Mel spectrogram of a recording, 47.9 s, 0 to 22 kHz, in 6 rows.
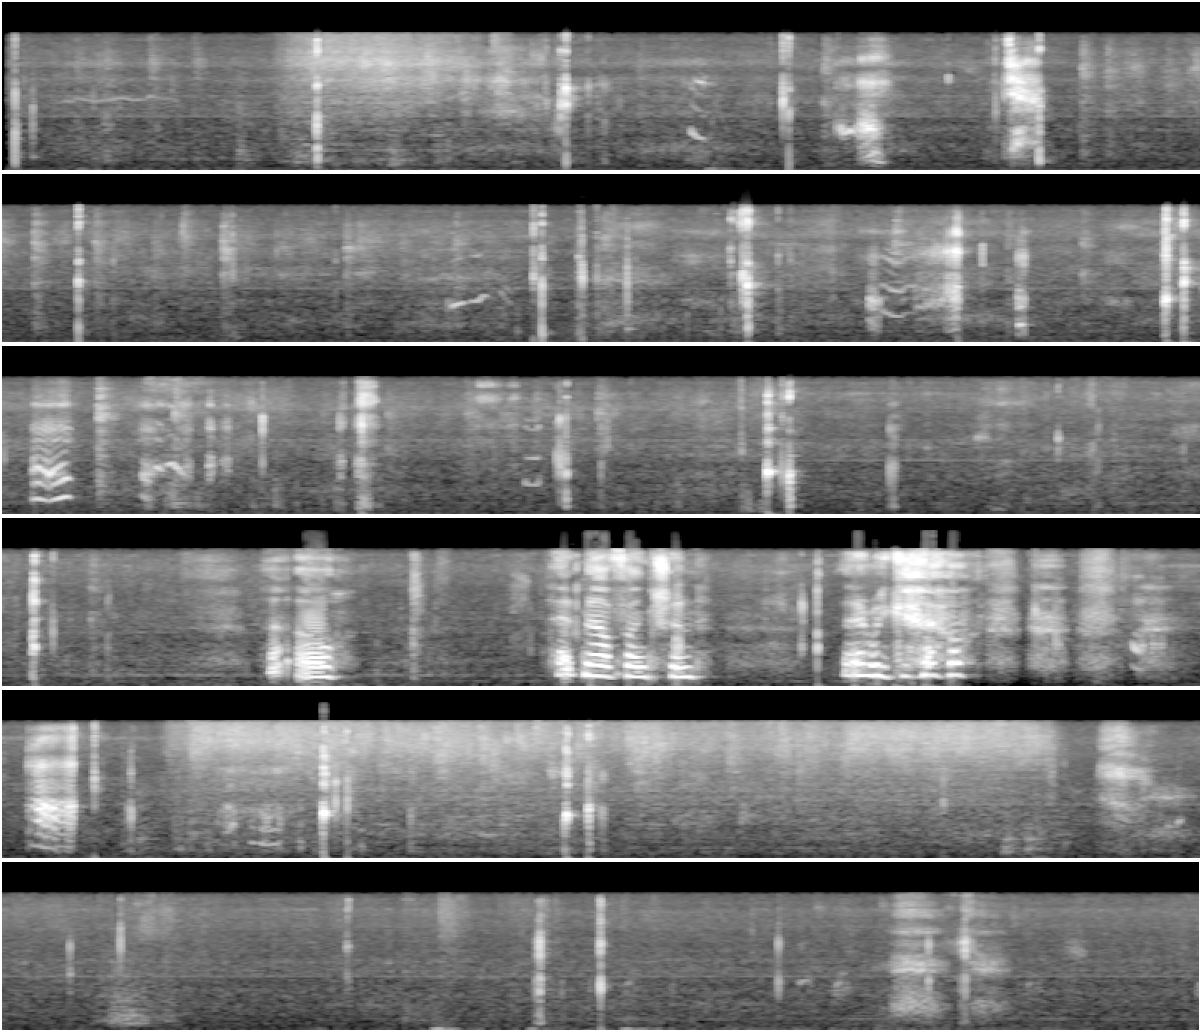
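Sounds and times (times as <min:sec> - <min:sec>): person hiccuping: 0:21.0 - 0:21.4.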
